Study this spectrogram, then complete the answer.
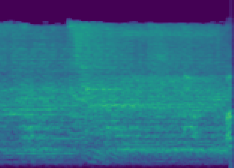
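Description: Laser blasts zap and whine.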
